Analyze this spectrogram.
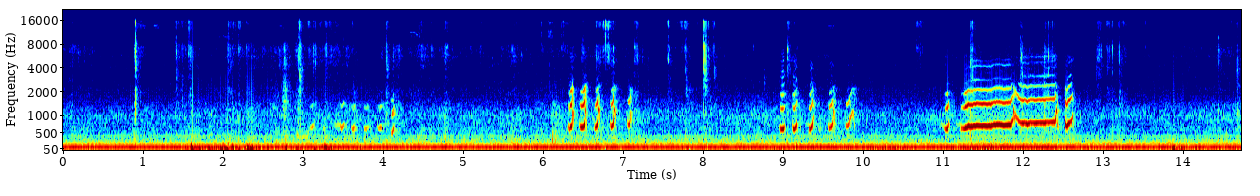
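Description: Hens clucking softly in quick runs of four or five short notes, then a longer warbling call near the end, the loudest sound here, over light pecking taps and a steady low hum.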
